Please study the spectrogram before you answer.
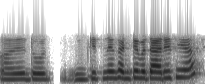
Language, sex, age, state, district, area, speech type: Hindi, male, 60+, Rajasthan, Jaipur, urban, conversation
